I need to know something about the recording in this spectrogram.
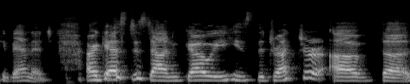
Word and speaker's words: Goewey: But our guest is Don Goewey. Did I say it right? Did I get it? Yep. No, I didn't. No, I didn't. I totally got it wrong. And you were being nice. Goey.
